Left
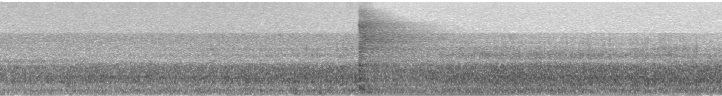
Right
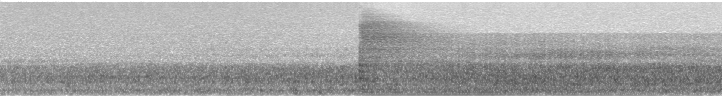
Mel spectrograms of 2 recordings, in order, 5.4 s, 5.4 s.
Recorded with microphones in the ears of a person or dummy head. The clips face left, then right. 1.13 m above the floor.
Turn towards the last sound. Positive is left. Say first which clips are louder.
# left 1 dB
turn(degrees=60)  # may be behind; listen again after turning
